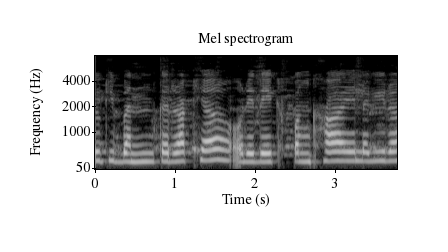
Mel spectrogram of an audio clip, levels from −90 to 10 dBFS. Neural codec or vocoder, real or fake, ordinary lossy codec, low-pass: codec, 16 kHz, 16 kbps, FreqCodec, larger model; fake; none; none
